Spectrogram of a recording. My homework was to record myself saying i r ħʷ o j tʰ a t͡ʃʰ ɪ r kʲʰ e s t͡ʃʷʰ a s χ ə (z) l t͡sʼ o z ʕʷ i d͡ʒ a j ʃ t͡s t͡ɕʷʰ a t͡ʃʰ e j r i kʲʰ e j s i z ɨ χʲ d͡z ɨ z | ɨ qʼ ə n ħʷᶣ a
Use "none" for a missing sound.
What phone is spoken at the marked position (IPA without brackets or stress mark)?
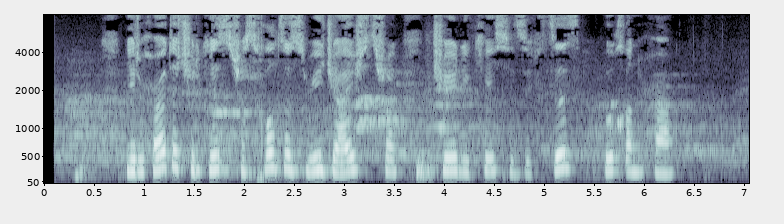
none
